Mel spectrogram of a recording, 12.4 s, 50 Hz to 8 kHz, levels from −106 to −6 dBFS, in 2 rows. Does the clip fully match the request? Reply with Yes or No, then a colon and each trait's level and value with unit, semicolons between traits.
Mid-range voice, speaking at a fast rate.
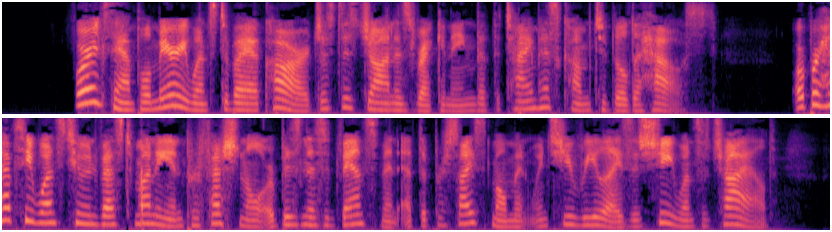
No: high, 195 Hz; fast, 215 wpm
